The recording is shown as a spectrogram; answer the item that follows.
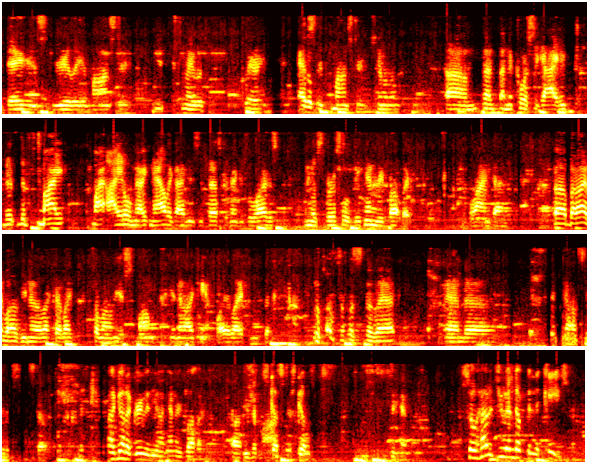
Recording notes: This one went out on the radio years and years ago and has not been heard since, okay? This interview was recorded outside B. O.'s Fish Wagon in Key West. This has been digitally remastered for your listening enjoyment, okay?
